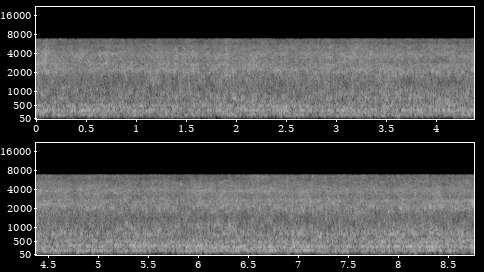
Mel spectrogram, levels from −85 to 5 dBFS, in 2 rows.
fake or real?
fake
